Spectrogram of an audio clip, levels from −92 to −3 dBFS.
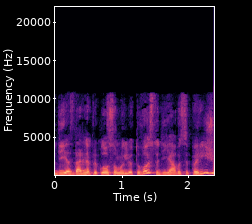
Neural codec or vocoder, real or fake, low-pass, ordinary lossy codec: vocoder, 24 kHz, 100 mel bands, Vocos; fake; 10.8 kHz; AAC, 32 kbps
